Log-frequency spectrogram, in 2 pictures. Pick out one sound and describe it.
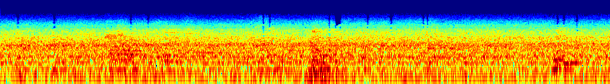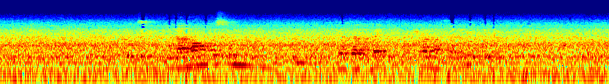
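A man speaks calmly at a distance in a room with a slight echo.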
